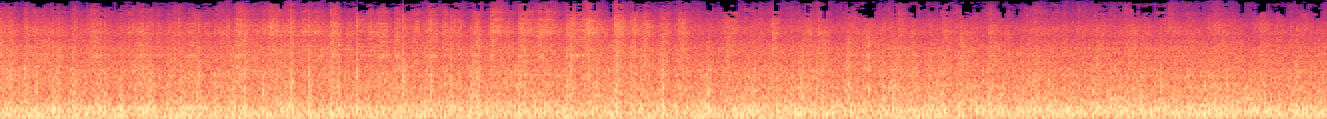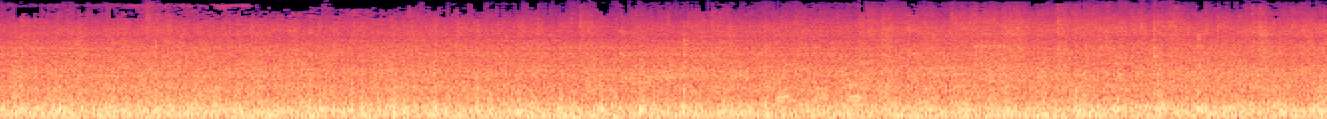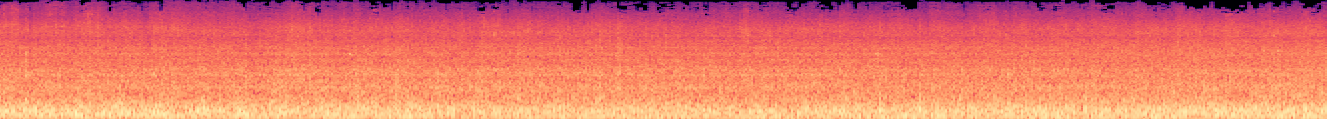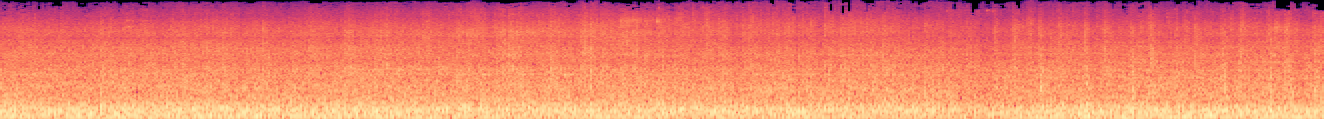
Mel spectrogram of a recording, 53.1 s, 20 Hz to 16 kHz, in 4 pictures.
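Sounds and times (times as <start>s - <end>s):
train wheels clattering on rails: 0.0s - 53.0s.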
